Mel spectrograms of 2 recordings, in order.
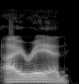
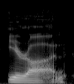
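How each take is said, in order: First: It is said with an American pronunciation. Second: It is said with a Persian pronunciation. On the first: The speaker calls it wrong. "us Americans, especially us Army vets, like to say Iran" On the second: The speaker calls it right. "It's Iran"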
